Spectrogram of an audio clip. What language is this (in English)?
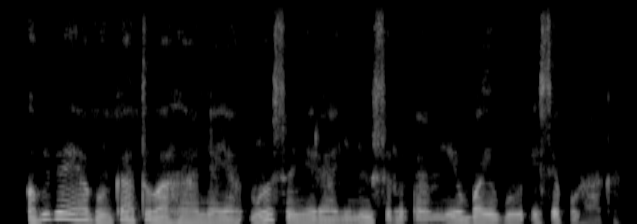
Igbo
